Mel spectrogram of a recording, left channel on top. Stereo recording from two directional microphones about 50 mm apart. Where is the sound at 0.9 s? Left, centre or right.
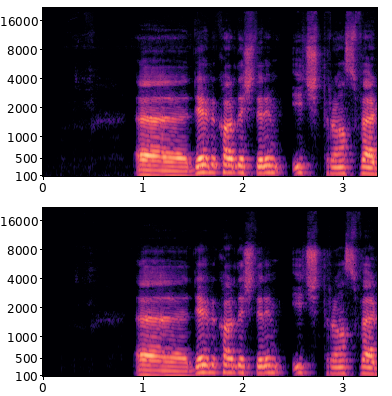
Centre.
